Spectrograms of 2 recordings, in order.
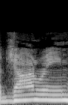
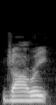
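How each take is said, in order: First: John Ream said with a final m; wrong name. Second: John Reep said with a final p; corrected name. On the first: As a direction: Ream ending on m, not p. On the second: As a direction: Reep ending on a crisp p. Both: Real, not acted.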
